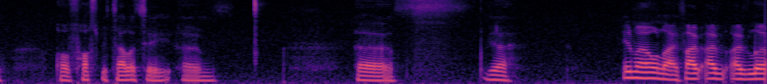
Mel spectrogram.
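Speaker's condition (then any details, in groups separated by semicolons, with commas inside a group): No condition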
